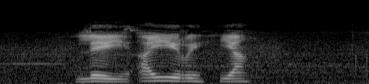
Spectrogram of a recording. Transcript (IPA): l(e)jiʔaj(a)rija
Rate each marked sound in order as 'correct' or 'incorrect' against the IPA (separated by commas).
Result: correct, incorrect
